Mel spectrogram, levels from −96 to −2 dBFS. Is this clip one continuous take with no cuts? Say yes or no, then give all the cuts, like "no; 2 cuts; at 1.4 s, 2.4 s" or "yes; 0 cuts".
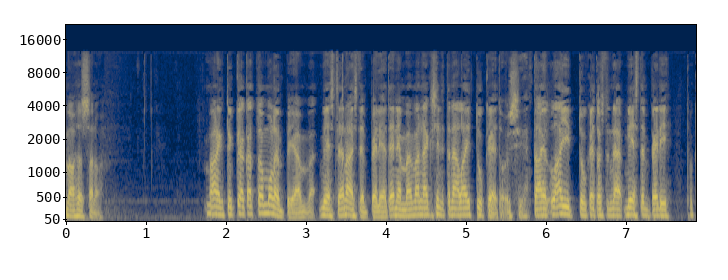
no; 1 cut; at 1.7 s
